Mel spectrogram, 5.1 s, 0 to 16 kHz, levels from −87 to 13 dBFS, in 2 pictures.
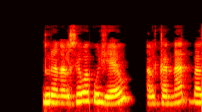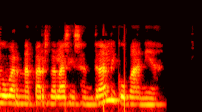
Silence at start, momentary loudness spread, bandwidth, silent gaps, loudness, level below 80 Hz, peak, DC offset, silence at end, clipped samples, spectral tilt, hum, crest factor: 0.55 s; 8 LU; 7.6 kHz; 1.69-1.82 s; -16 LUFS; -54 dBFS; -2 dBFS; under 0.1%; 0.5 s; under 0.1%; -5 dB/octave; none; 14 dB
